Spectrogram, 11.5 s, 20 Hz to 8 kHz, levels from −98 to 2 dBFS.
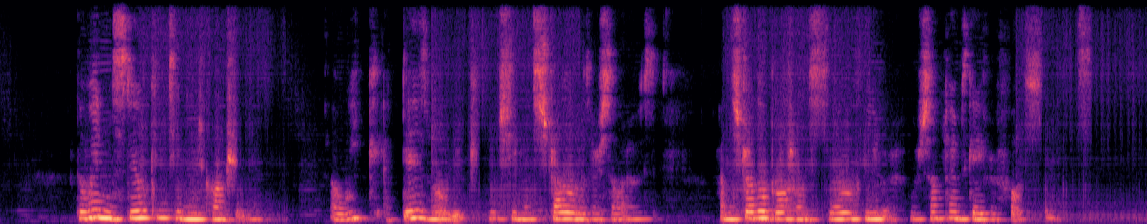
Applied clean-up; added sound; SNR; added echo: neural separator model SepFormer DNS4.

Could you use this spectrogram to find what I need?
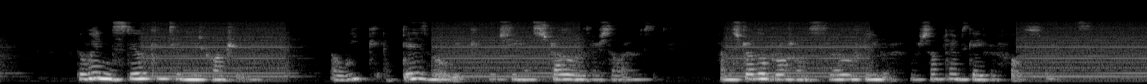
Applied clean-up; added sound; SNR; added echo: none; Alarm; 17 dB; reverberation time 0.3 s.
